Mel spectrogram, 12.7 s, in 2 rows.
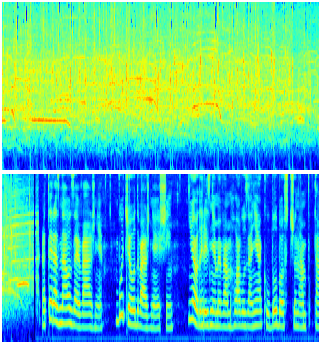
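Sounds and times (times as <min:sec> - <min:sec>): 
audience applause and cheering: 0:00.0 - 0:07.1
speech: 0:07.2 - 0:12.6.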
